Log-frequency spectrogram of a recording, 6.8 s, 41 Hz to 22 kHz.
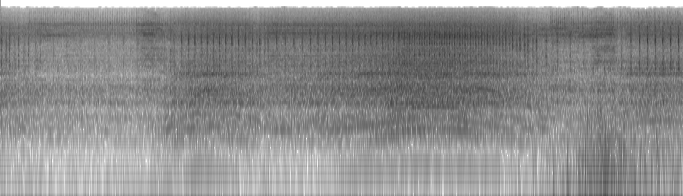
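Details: BMW 323i engine with a fast, even light ticking/pinging from the top end, about four per second; it got louder after the cylinder head was rebuilt and machined (valve job); cause unknown.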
